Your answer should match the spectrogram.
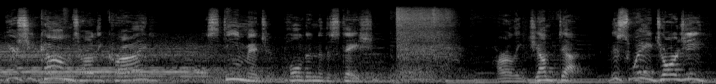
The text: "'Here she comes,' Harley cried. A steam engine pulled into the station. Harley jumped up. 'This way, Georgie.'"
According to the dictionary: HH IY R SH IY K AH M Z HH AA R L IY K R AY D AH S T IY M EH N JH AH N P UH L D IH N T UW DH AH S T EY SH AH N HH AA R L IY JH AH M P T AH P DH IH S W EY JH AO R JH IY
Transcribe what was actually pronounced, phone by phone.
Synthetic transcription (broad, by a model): HH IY R SH IY K AH M Z HH AA R L IY K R AY D AH S T IY M EH N JH AH N P UH L D IH N T UW DH AH S T EY SH AH N HH AA R L IY JH AH M P T AH P DH IH S W EY JH AO R JH IY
